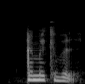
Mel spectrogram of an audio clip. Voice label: "Amicable", English

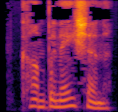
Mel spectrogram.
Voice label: "Combination", English

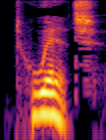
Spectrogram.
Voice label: "Twitch", English

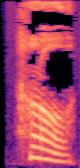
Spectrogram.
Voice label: "Hole", English

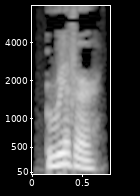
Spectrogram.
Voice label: "River", English

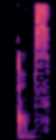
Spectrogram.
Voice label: "Alms", English

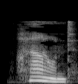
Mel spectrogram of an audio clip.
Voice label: "Hound", English

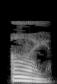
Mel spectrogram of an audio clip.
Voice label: "Eye", English

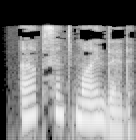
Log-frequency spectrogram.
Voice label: "Absent-minded", English

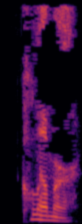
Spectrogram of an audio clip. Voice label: "Clamour", English

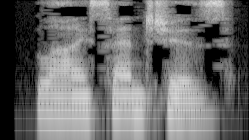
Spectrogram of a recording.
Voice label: "Licentious", English

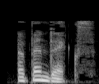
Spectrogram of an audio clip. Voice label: "Appendix pl. dixes; dices", English

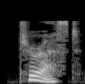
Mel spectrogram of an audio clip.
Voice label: "Tourist", English

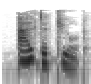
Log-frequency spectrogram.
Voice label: "Altitude", English

